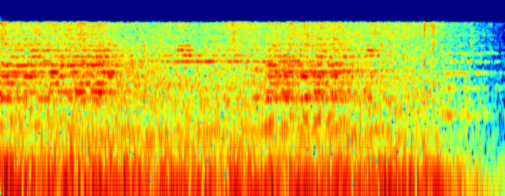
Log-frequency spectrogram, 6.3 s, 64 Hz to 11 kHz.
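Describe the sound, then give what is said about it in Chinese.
Dense, loud city road traffic in Beijing rumbles steadily with several car horns sounding over it, some held tones overlapping, before the noise eases off slightly at the end. “他骑摩托车上班，在车流中穿梭要花费他50分钟。”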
